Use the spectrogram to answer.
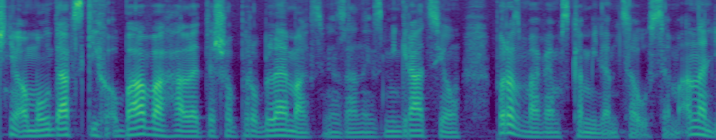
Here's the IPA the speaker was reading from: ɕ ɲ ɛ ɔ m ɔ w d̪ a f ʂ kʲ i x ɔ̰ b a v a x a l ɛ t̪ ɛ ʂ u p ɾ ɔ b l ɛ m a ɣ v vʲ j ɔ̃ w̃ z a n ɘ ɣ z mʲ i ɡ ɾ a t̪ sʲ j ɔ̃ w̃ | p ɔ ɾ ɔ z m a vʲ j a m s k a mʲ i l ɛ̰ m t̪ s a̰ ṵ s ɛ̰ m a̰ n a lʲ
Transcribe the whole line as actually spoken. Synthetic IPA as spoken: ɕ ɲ ɛ ɔ m ɔ w d̪ a f s kʲ i x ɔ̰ b a v a x a l ɛ t̪ ɛ ʂ ɔ p ɾ ɔ b l ɛ m a ɣ z vʲ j ɔ̃ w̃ z a n ɘ ɣ z mʲ i ɡ ɾ a t̪ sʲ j ɔ̃ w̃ | p ɔ ɾ ɔ z m a vʲ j a m s k a mʲ i l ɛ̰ m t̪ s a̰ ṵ s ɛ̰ m a̰ n a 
